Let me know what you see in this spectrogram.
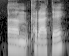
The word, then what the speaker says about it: karate: So the correct pronunciation is karate. You know, with my white girl accent, it's karate. If I say karate, people know what I'm talking about.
